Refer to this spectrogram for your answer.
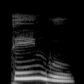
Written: ತೆಂಗು

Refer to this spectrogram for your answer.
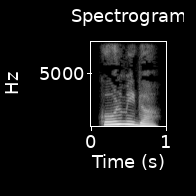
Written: ಕಿಳ್ಮೊಗ

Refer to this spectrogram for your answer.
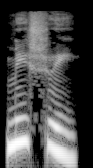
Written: ಮಿಶ್ರ

